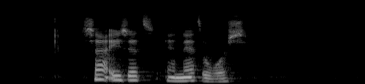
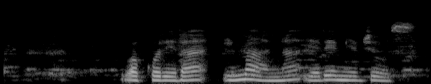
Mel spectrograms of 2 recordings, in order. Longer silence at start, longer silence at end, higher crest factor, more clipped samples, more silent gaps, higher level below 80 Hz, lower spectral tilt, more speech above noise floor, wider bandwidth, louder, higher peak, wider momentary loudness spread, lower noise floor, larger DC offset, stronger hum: first, 0.85 s vs 0.05 s; first, 1.2 s vs 0.15 s; about the same, 18 dB vs 18 dB; neither; neither; second, -90 dBFS vs -70 dBFS; second, -4.5 dB/octave vs -6 dB/octave; first, 46 dB vs 26 dB; first, 11 kHz vs 7.6 kHz; about the same, -31 LUFS vs -29 LUFS; second, -16 dBFS vs -12 dBFS; second, 10 LU vs 17 LU; first, -76 dBFS vs -54 dBFS; neither; neither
